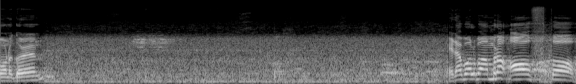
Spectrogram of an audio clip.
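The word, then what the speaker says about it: آفتاب: আচ্ছা, অনুরূপভাবে মনে করেন, তারপর মনে করেন এটা বলবো আমরা অফতব। কি বলবো রে? আফতাব বলবো না, কি বলবো? অফতব। ঠিক আছে? এটার উচ্চারণ কি হয়? অ হয়। এটার উচ্চারণ ফার্সিতে আ হয় না।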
